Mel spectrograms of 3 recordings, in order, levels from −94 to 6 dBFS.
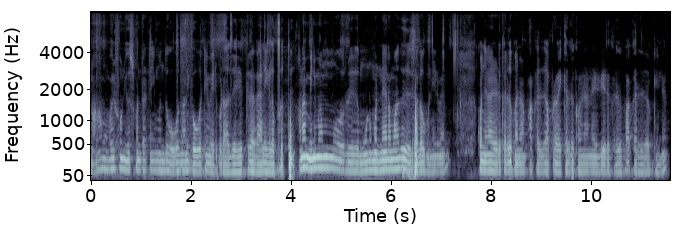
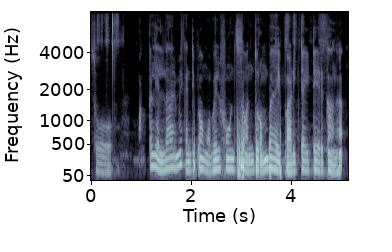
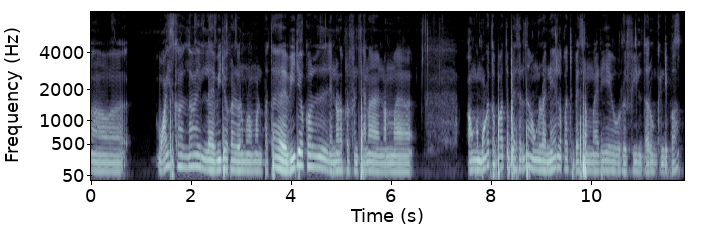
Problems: constant background noise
